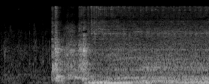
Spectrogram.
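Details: Barn-find 1975 Vauxhall Viva project; short quiet spell, then engine catches at once and settles into a steady, even idle with no misses; starts and runs fine.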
